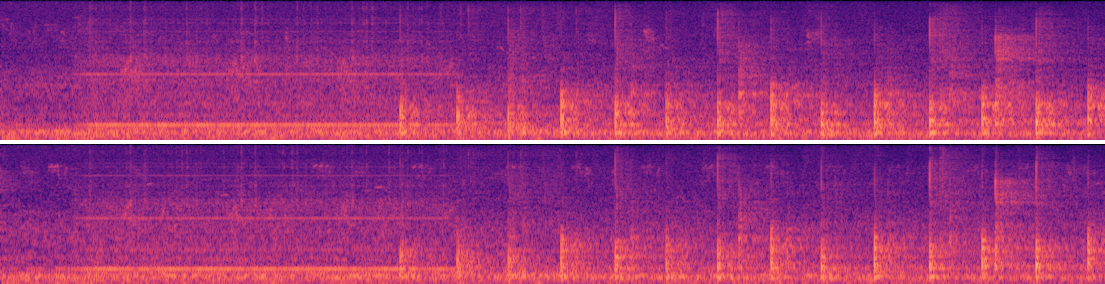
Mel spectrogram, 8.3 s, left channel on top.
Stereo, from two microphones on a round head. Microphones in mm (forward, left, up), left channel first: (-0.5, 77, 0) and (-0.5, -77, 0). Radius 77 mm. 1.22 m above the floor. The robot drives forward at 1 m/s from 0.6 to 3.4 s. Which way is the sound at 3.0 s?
15° left (ahead or behind).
